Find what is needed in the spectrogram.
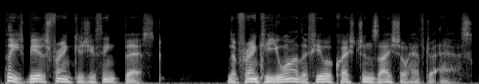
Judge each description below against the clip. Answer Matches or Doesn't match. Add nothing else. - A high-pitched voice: Doesn't match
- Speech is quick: Matches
